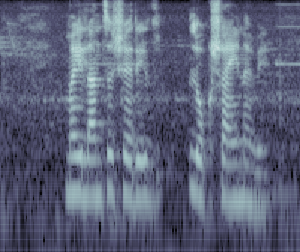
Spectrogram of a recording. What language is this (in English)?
Marathi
